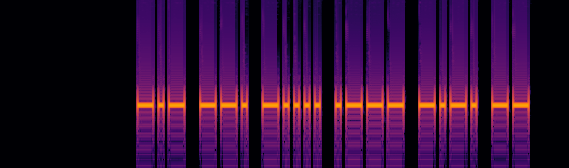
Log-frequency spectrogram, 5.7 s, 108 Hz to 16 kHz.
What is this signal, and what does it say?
Morse code, heard as a keyed tone, about 23 wpm, 700 Hz. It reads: KG6JCM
